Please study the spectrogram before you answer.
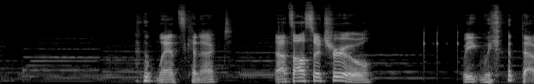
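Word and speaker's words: Landsknecht: Yeah, I think you do say the SK though. I'll do it one more time. Yeah, it's like Knesht. Yeah, it's like Lants is like how you would say it, and then Knesht.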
